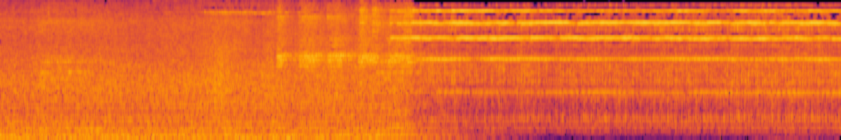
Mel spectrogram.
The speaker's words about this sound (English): There goes that old alarm clock once again.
